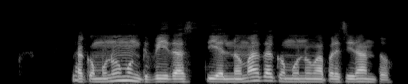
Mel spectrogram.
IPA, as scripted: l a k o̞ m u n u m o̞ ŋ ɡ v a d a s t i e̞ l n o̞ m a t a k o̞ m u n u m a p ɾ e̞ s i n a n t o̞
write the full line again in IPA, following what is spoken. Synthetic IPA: l a k o̞ m u n u m o̞ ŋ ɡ v i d a s t i e̞ l n o̞ m a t a k o̞ m u n u m a p ɾ e̞ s i d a n t o̞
